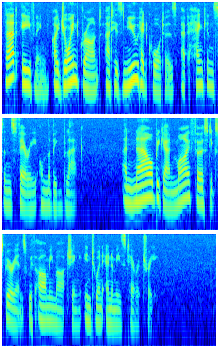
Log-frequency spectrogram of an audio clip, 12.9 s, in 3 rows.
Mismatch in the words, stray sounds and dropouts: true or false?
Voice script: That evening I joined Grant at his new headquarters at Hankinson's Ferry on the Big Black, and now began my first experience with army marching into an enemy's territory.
false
